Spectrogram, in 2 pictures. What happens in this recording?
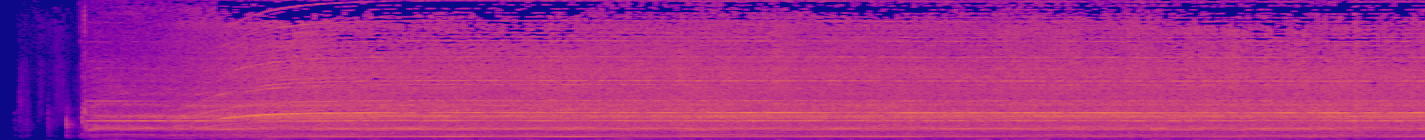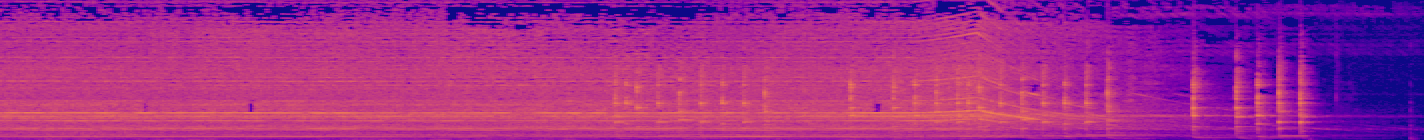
I turned on my vacuum and started cleaning my room. Then my phone started ringing and I turned the vacuum off.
